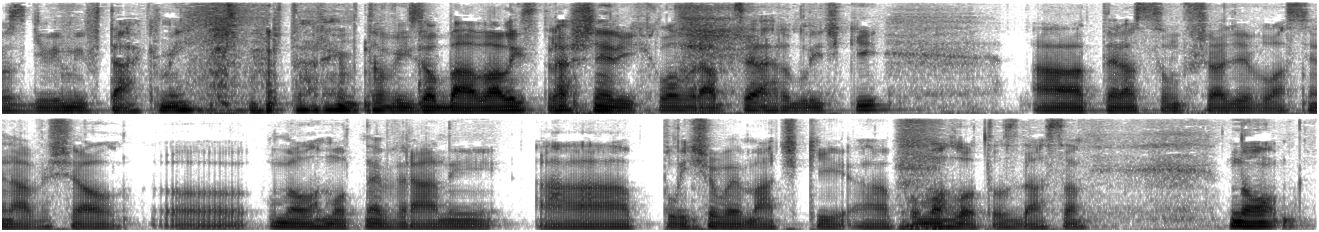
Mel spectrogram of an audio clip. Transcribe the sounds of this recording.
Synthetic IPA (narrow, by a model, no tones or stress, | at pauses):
ɔzɟiʋiːmift̪akmikt̪ɔɾiːmt̪ɔʋizɔbaːʋalist̪ɾaʃɲɛɾiːxlɔʋɾap̚t͡sɛaɦr̩d̪lit͡ʃki | ʔat̪ɛɾasːɔmfʃaɟɛʋlasɲɛnaʋɛʃal̰ | umɛlɔɦmɔt̪nɛːvɾaniʔapliʃɔʋɛːma̰t͡ʃkiapɔmɔɦlɔt̪ɔzd̪a̰ːsa | nɔ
